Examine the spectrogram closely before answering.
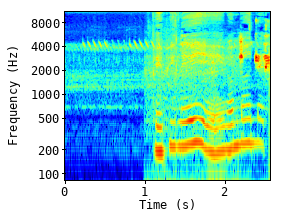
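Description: A woman speaks gently, as if reading a story aloud.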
